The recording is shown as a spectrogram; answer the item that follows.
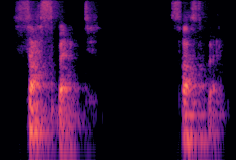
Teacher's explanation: if you see when you use suspect as a noun, the stress is at the beginning. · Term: word stress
